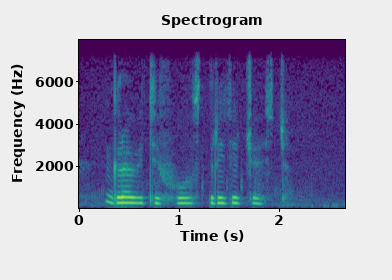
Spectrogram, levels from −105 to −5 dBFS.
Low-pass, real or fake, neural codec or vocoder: 7.2 kHz; real; none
